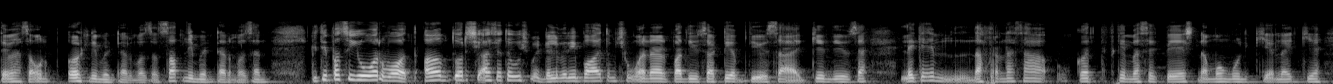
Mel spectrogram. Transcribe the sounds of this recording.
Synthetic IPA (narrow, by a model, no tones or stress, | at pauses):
t̪emɐsaṵnəːʈʰniminʈɐɾmɐzɐnsɐt̪nimiɳʈɐɾmɐ̰zɐnkut̪ipɐsijoːɾʋoːt̪ɐːmt̪oɾt͡ʃʰia̰ːt͡ʃɐt̪ʰouʃmeɖeliʋɐɾibaːt̪umt͡ʃʰuʋɐ̰naːnpɐd̪isaʈip̚d̪ḭusa̰kind̪iusa | lʔekinnʔɐ̰fʰɾɐnɐsakəɾt̪i̥t̪ʰkimɛsed͡ʒpeːt͡ʃnɐ̰mɐŋɡunkiḛnɐkiẽ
